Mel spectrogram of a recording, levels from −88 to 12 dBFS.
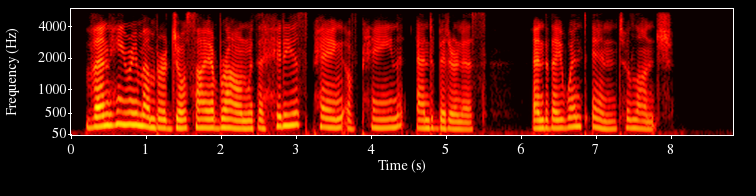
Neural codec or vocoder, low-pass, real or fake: codec, 16 kHz, 6 kbps, DAC; 5.4 kHz; fake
